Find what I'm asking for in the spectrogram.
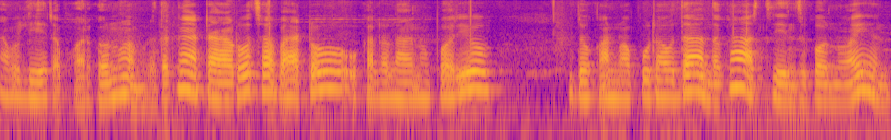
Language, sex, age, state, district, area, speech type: Nepali, female, 60+, West Bengal, Darjeeling, rural, spontaneous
